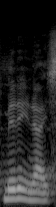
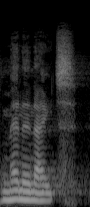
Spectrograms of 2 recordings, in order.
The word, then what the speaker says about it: Midianites: So we're in Judges 7, and we're reading about Gideon defeating the Midianites, and the young man who gets to pronounce Midianites says Mennonites. Mennonites.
